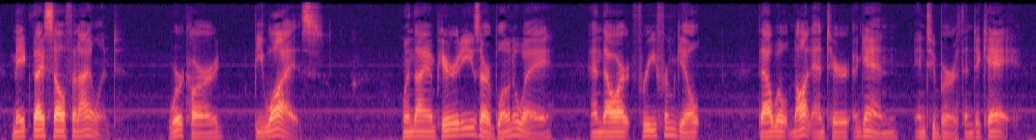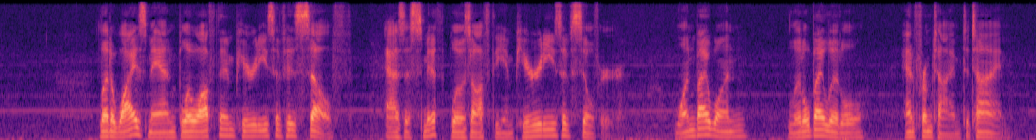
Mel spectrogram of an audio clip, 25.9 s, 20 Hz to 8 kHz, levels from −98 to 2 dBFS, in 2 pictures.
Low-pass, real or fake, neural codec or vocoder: 7.2 kHz; real; none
